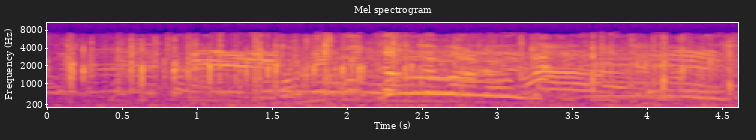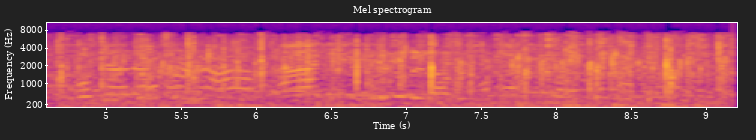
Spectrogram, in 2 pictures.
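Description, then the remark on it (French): A crowd applauds steadily as people arrive and pass through the middle of it, a dense patter of claps mixed with cheering and overlapping voices, holding at a constant loud level throughout. Enfants du désert, the organisers, mechanics and doctors stand all around applauding. “Voilà, ils passent au milieu des applaudissements, il y a Enfants du désert, toute l'organisation, les mécaniciens, les médecins, ils sont tous autour à applaudir.”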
